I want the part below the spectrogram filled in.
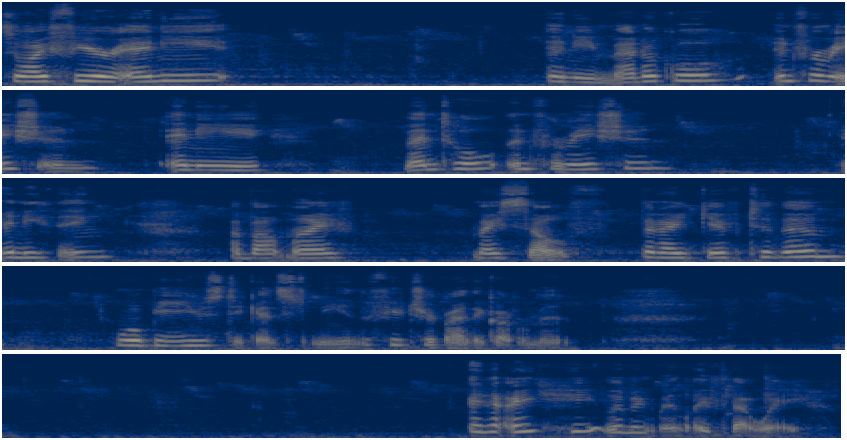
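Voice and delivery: speaking through tears. Speaker opens up about their own life, crying. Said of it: "I hate that I'm crying right now".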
